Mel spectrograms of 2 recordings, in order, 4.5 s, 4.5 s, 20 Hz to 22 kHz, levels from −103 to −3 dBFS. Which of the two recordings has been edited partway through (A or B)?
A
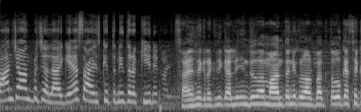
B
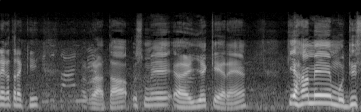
B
